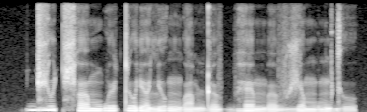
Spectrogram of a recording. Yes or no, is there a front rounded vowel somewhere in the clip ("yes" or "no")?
yes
